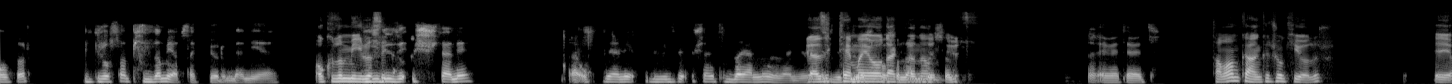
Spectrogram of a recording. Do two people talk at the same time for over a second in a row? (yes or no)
yes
